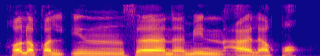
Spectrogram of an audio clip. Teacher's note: والعين حكمها الترقيق كذلك اللام، والقاف قلقلة كبرى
